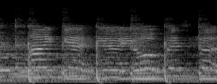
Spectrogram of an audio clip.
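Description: A boy singing a Western song over an accompaniment with a steady beat.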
